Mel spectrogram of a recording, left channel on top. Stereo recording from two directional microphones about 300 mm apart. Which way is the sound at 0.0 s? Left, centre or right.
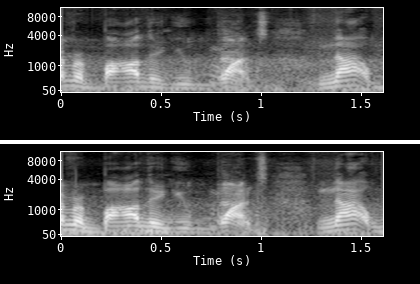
Right.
